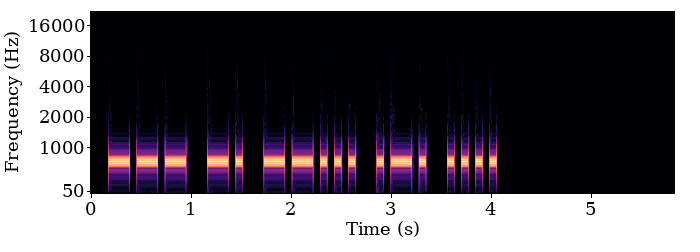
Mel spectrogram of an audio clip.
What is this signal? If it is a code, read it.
Morse code, heard as a keyed tone, about 17 wpm, 700 Hz. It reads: ON7RH
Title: DXCC-100 Call Signs - 5 Characters - 17wpm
